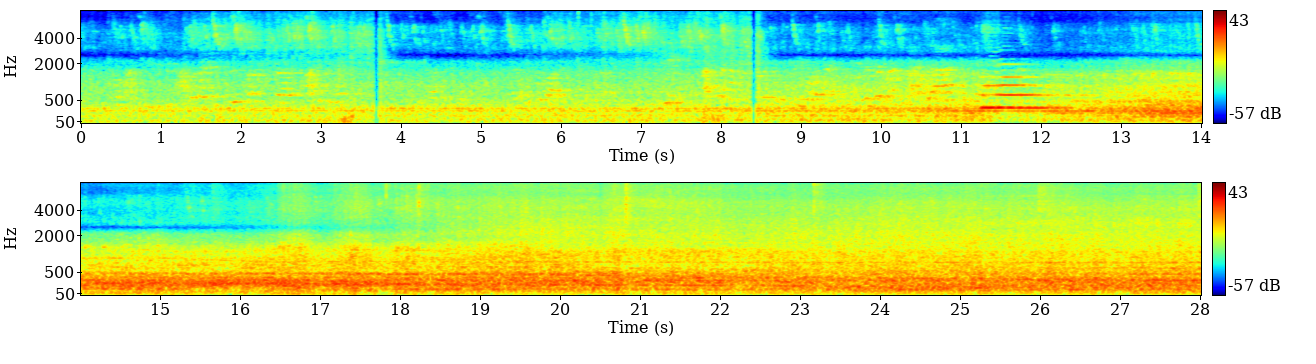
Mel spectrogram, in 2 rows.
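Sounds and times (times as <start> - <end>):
diesel locomotive engine drone: 0.0 - 28.0
train wheels clicking: 15.5 - 28.0.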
